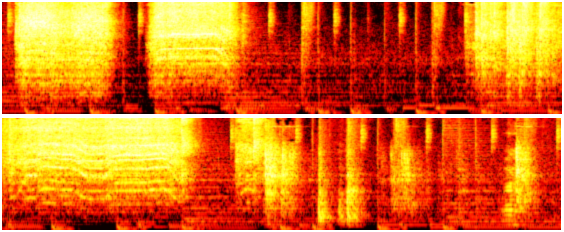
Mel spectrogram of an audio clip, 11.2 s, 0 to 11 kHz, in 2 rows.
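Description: A brushless 18-volt impact driver drives screws in loud, close bursts of rattling hammering, stopping and restarting several times, with someone speaking briefly between runs.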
